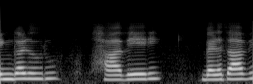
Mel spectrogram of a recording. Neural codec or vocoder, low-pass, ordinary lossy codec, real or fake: codec, 16 kHz, 0.7 kbps, FocalCodec; none; none; fake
